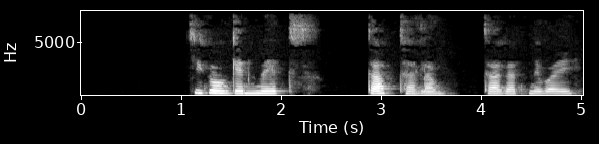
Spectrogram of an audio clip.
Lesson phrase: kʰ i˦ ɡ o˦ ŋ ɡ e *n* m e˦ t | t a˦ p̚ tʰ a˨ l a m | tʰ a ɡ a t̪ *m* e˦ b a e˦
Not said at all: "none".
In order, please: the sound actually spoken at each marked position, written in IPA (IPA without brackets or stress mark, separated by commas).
n, n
